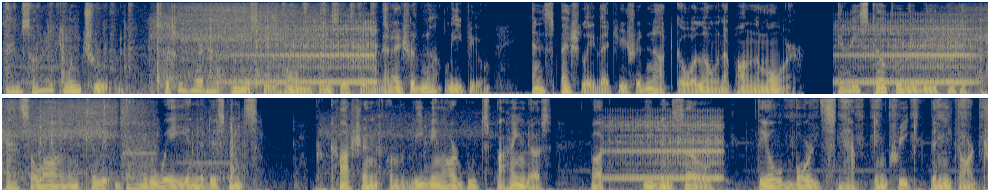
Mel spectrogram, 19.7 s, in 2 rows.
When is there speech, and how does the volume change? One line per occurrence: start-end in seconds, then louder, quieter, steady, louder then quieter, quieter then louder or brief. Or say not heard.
0.0-19.6 steady.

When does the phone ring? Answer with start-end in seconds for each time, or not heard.
2.1-3.9, 8.3-9.8, 15.8-17.1.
